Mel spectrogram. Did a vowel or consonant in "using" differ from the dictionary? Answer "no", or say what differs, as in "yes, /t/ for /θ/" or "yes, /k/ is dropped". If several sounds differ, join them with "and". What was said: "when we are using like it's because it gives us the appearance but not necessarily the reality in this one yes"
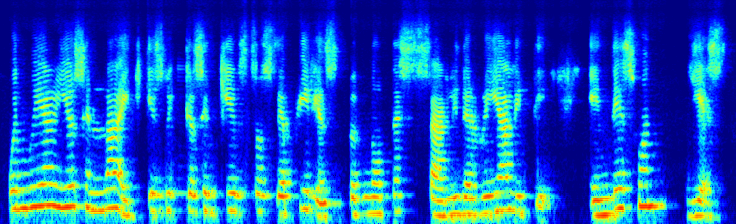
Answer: yes, /s/ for /z/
